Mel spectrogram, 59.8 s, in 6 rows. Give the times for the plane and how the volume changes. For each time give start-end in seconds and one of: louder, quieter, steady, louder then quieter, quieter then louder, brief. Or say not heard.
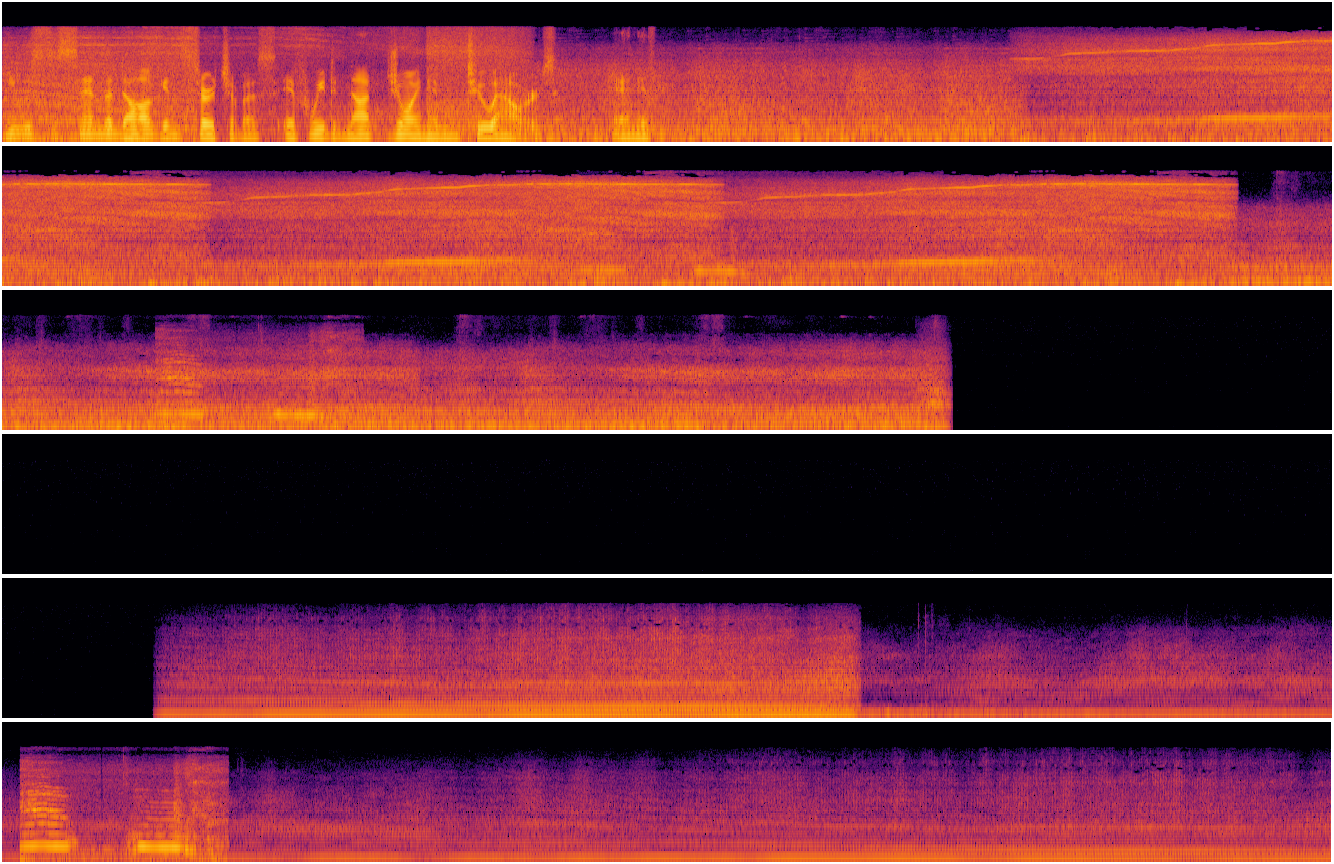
0.0-27.1 steady
41.0-59.8 quieter then louder.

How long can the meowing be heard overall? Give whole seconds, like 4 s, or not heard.
5 s.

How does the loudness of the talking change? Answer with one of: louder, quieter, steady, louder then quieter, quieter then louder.
quieter.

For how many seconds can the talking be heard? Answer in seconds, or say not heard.
5 s.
